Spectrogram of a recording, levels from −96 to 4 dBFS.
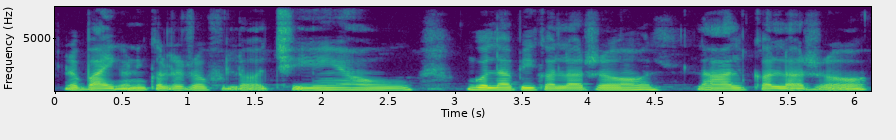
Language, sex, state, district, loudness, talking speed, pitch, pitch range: Odia, female, Odisha, Khordha, -17 LUFS, 110 wpm, 165 Hz, 155-180 Hz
